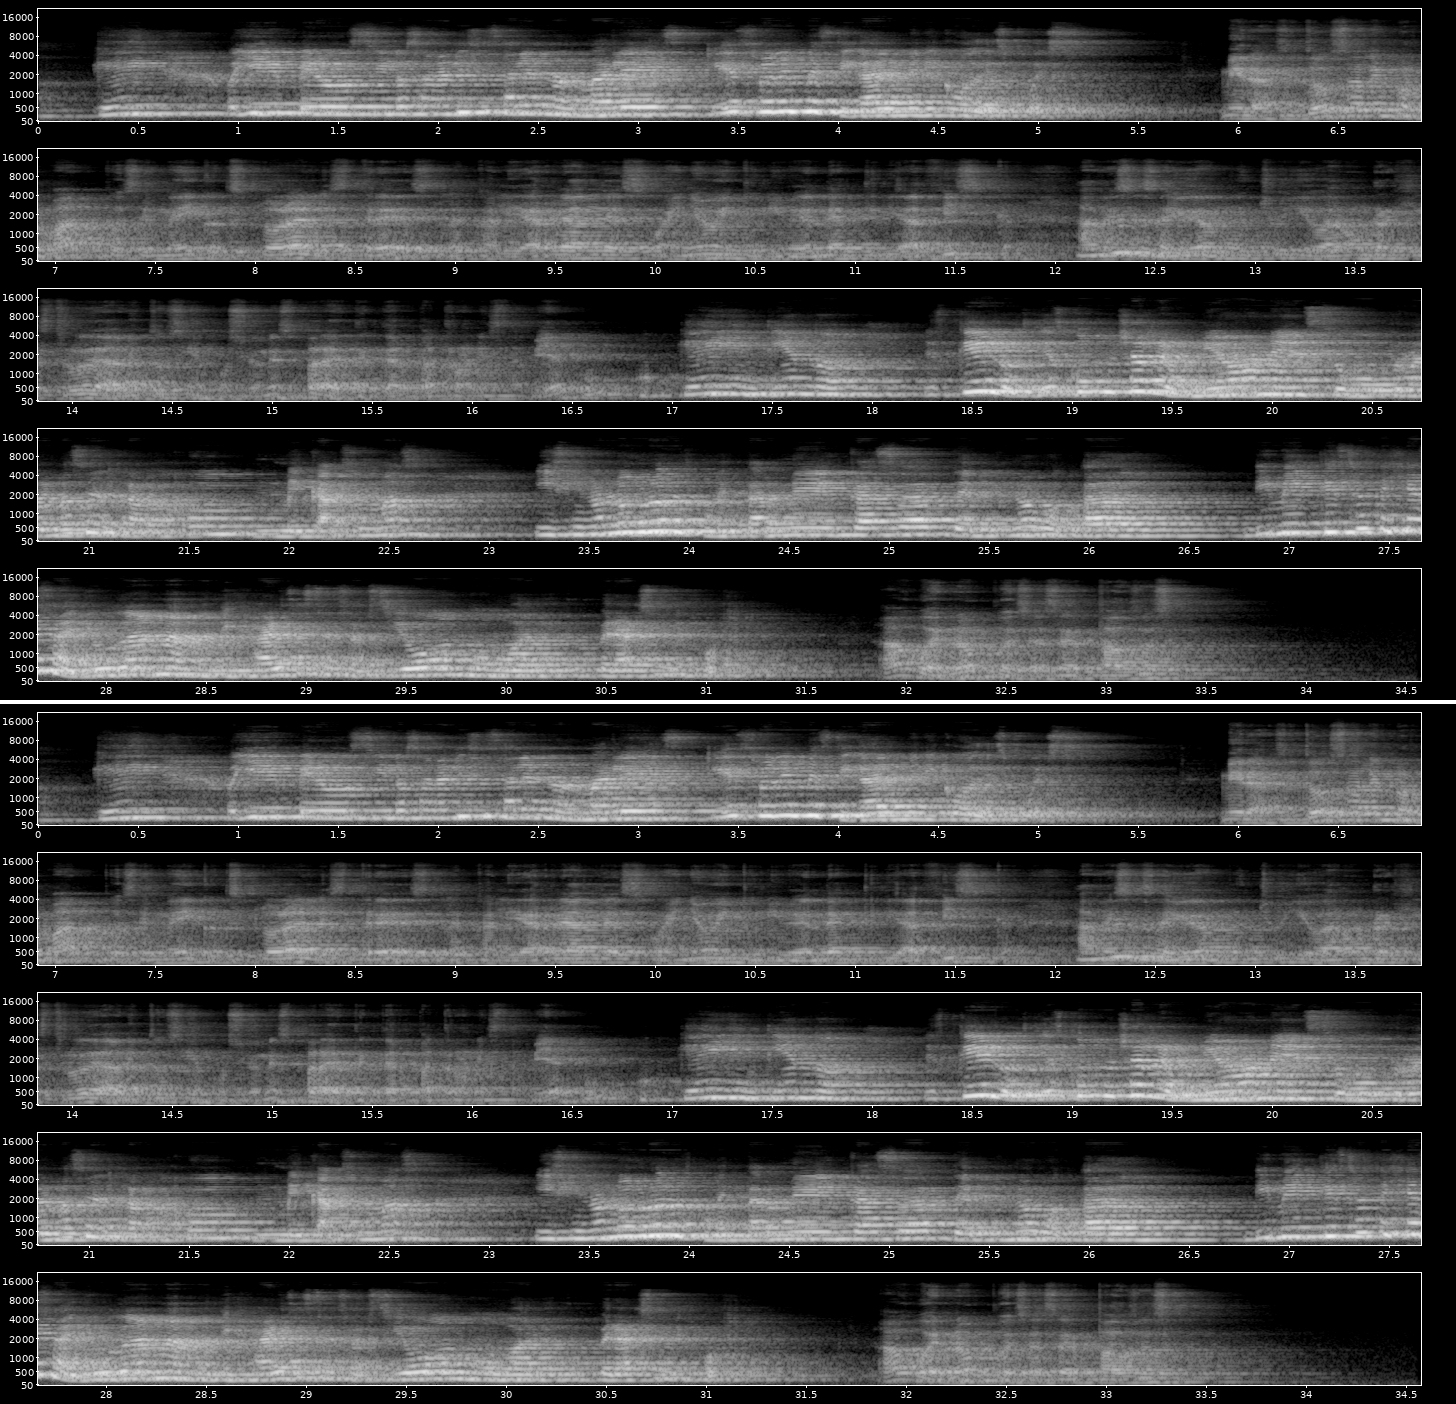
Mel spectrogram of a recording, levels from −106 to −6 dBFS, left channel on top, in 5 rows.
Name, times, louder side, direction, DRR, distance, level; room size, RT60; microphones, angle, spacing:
voice 1, 0.0-5.1 12.1-12.6 17.1-17.9 18.3-22.9 23.2-26.3 26.8-31.1, left 1 dB, 5° left, -6 dB, 1.9 m, -25 dB
voice 2, 5.9-16.5 31.9-33.3, equal, 20° right, -2 dB, 2.0 m, -41 dB
14.0 x 4.9 x 7.4 m, 1.4 s
head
